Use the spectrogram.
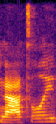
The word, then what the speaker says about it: Natalie: That's actually what Natalie does. And she pronounces her name with a hard T, that's why I'm saying it like that.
